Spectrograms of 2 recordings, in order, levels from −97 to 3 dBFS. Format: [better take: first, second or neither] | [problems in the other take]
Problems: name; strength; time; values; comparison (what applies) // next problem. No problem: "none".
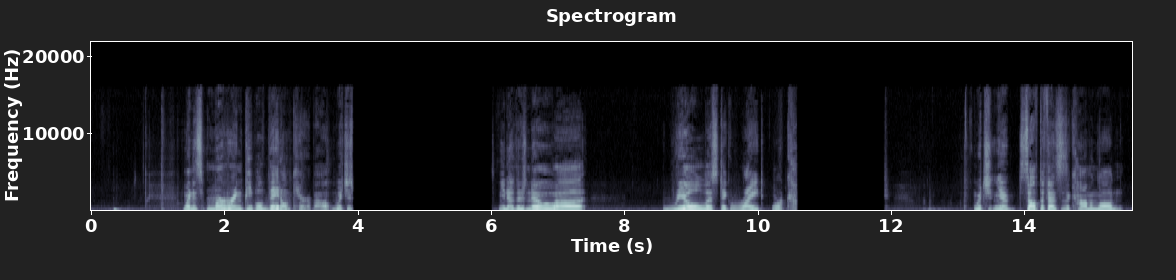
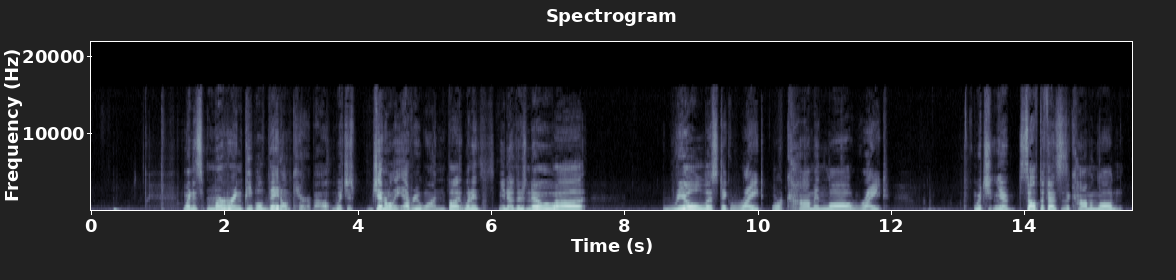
second | audio cutting out; at 4 s for 2 s and at 11 s for 1.5 s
